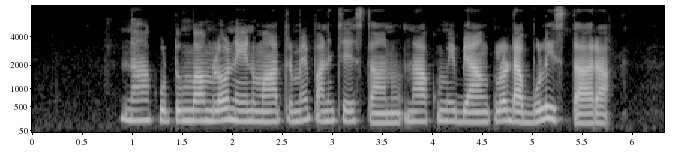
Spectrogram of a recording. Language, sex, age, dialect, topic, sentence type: Telugu, female, 41-45, Telangana, banking, question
